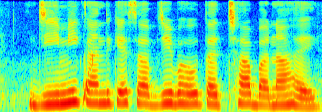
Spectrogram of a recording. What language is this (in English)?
Magahi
